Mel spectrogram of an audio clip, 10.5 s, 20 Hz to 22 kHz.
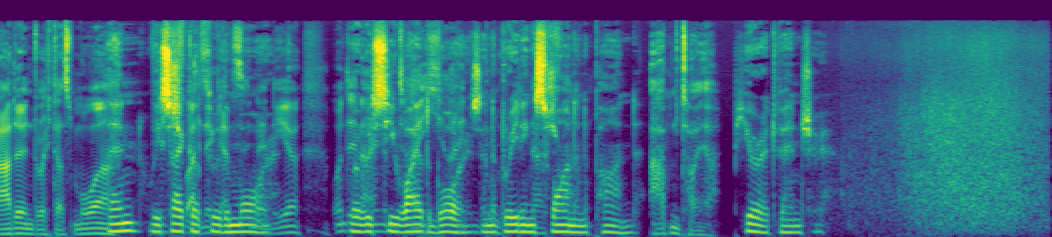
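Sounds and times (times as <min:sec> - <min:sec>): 
speech: 0:00.0 - 0:08.4
sea waves washing onto the shore: 0:08.4 - 0:10.5.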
